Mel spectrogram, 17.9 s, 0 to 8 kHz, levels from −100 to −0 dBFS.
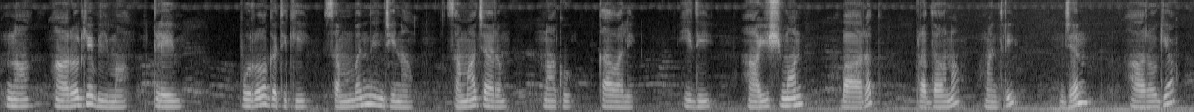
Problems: constant background noise, low volume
